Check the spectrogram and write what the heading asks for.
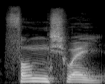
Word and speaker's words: Feng Shui: We've got Denise with us, and Denise is going to talk to us a little bit about, I'm going to try and pronounce this correctly here, Feng Shui is how you say it.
